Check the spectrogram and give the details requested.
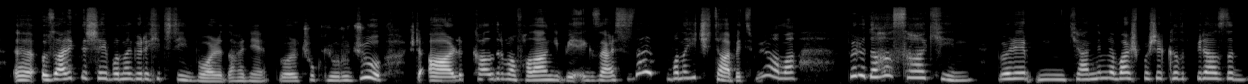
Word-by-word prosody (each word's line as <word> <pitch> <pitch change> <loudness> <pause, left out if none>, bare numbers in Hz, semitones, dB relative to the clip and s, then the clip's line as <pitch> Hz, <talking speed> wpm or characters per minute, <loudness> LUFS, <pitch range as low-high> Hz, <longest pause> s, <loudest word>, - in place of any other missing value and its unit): eee, 195 -1 +3
özellikle 250 +6 +4
şey 275 -1 -2
bana 250 +1 0
göre 255 0 -3
hiç 255 +2 -11
değil 200 -5 -3
bu 155 -2 +1
arada, 145 +2 -2
hani, 160 0 -6
böyle, 165 0 -1
çok 195 +3 -12
yorucu, 190 - +1 0.2
işte, - - -3
ağırlık 180 +3 +6
kaldırma 235 0 0
falan 205 0 +4
gibi 200 -4 -3
egzersizler 195 +6 -2 0.2
bana 275 +4 -2
hiç 320 +1 -4
hitap 185 -5 +3
etmiyor 290 - -7
ama, 280 -4 0 0.5
böyle, 395 +1 +2
daha 360 +4 +2
sakin, 250 - -3 0.2
böyle, 260 +2 +2
ımm, 225 +1 -4
kendimle 250 +5 -1
baş 275 +1 +2
başa 275 +1 -3
kalıp 275 -1 -6
biraz 275 -1 +1
da 275 - -1
240 Hz, 170 wpm, -23 LUFS, 190-275 Hz, 0.5 s, ağırlık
